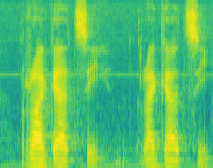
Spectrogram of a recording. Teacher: c'est le R roulé de l'italien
